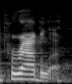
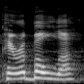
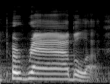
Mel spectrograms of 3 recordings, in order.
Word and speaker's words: parabola: That is a parabola. It's not parabola, it's not Ebola, it's not a disease, it's a parabola. So please make sure you accent the correct syllable, parabola.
